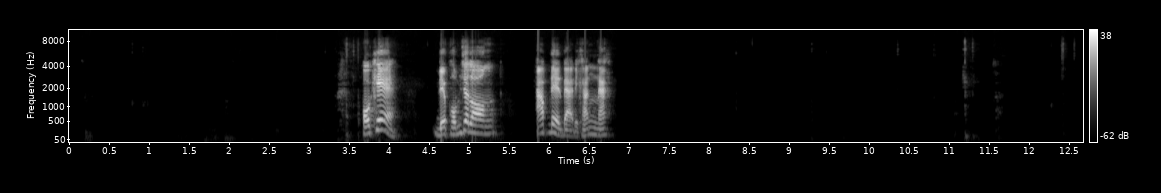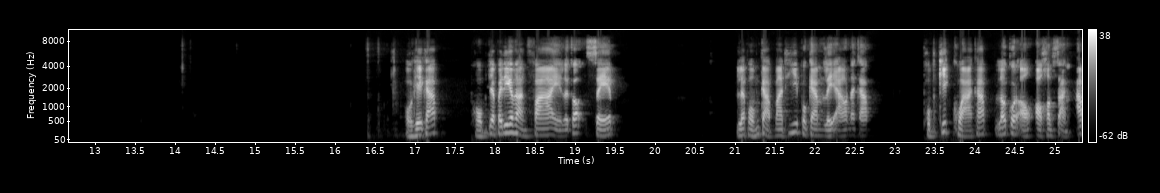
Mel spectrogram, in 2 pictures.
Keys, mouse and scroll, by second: 0.6 click, 1.9 click, 3.0 click, 3.3-4.2 scroll down 2, 4.6 scroll up 1, 8.1 click, 9.1 click, 9.2 click, 10.0 click, 11.3 click, 12.1 click, 12.1 m, 12.7 click, 12.7 space, 14.5 click, 14.5 m, 14.5 space, 16.0 click, 16.4-18.0 drag, 19.3 click, 22.0 click.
